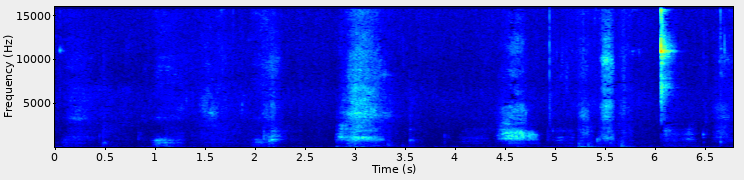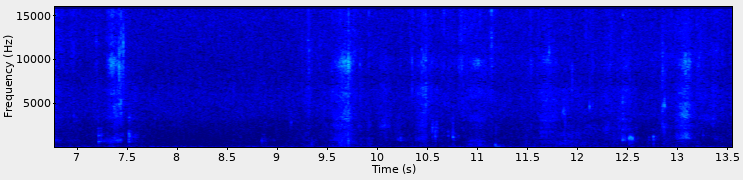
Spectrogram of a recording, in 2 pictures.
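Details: French Bulldog playing and spinning with a Weimaraner companion; a few short gruff grunts and snorts in the first six seconds, then mostly quiet scuffling.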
